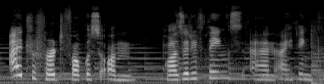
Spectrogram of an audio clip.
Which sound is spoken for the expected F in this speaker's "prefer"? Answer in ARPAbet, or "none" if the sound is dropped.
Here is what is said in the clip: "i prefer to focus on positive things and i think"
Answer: F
